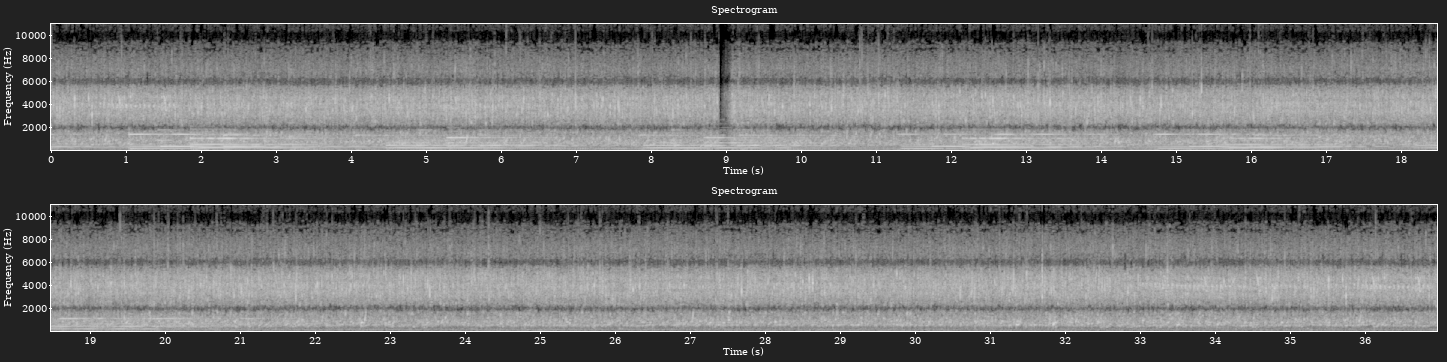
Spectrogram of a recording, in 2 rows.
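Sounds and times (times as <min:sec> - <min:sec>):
held musical notes: 0:00.0 - 0:21.6
water gurgling and trickling: 0:00.0 - 0:32.0.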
